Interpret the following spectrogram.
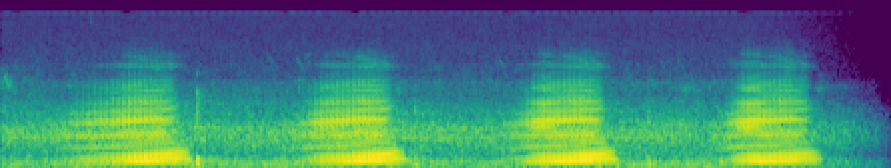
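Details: A non-native American bullfrog in Oregon's Willamette Valley gives four low, resonant, buzzy bellows, each under a second, in a steady series with short pauses.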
